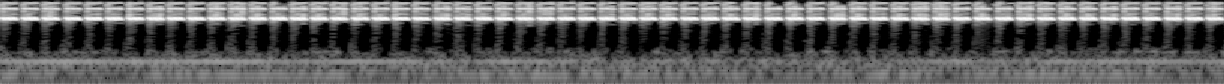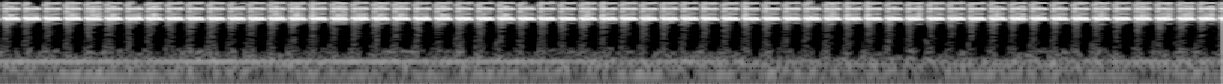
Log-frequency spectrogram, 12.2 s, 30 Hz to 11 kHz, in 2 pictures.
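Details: Continuous high, tonal trill from a long-tailed tree cricket, 2020 National Institute of Biological Resources material, rapid pulses repeating evenly with no breaks, accompanied only by a faint low-pitched hum.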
